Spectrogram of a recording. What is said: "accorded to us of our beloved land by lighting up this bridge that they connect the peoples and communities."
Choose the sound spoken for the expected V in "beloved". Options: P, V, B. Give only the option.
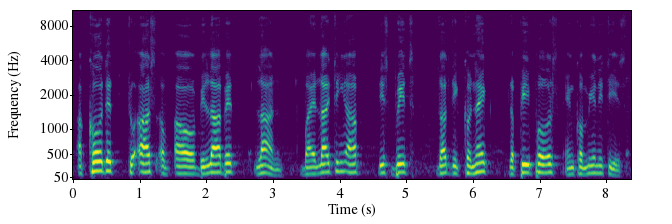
B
